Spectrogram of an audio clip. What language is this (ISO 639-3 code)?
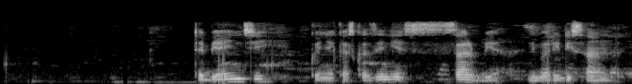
swa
